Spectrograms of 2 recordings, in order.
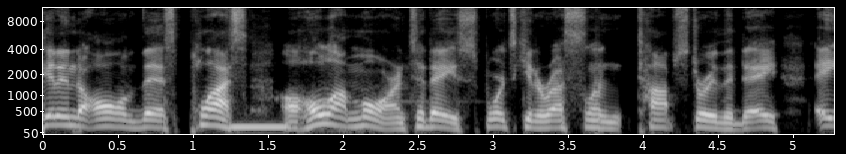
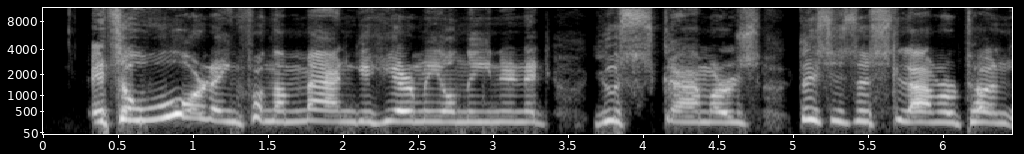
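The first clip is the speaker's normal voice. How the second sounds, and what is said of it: Poor imitation of another person's voice. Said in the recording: “bad Becky Lynch impression”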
